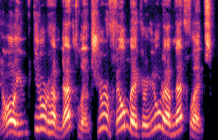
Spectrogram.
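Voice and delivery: high, incredulous imitation of Mark; mock disbelief. Friend Mark scoffing that a filmmaker lacks Netflix, high mock disbelief. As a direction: play Mark, shocked and a bit mocking, pitched high. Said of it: "he would say".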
